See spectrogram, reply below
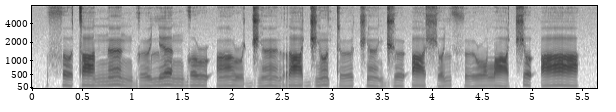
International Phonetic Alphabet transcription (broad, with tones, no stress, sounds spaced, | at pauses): θ ə˧˩ t a˧ n ɛ̃˧˥˧ ŋ ɡ ø˩˧ lʲ ɛ˧˥˧ ŋ ɡ ə˧ ɹ ʔ ã˩˧˩ ɹ d͡ʒ ɛ̃˩˧˩ r a˧ d͡ʒ ə̃˧˥˧ t ø˩˧ t͡ʃ ɛ̃˧˩ d͡ʒ ø˧˩ ʔ a˧˩ ʃ ə˩˧ lʲ θ ø˩˧ ɹ lˠ a˧˩ t͡ʃ ə˥˧ ʔ a˧˥˧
